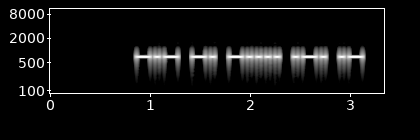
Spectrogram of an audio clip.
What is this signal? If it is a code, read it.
Morse code, heard as a keyed tone, about 26 wpm, 700 Hz. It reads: KN6RA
